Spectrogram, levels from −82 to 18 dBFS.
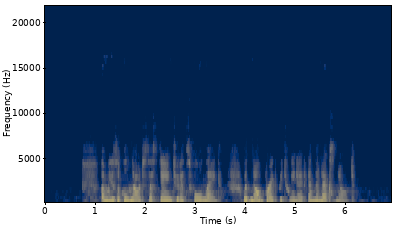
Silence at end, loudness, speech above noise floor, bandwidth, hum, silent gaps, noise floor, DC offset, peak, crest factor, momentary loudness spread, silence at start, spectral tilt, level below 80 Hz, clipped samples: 0.75 s; -19 LUFS; 57 dB; 7 kHz; none; none; -76 dBFS; under 0.1%; -4 dBFS; 16 dB; 13 LU; 1.15 s; -7 dB/octave; -74 dBFS; under 0.1%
